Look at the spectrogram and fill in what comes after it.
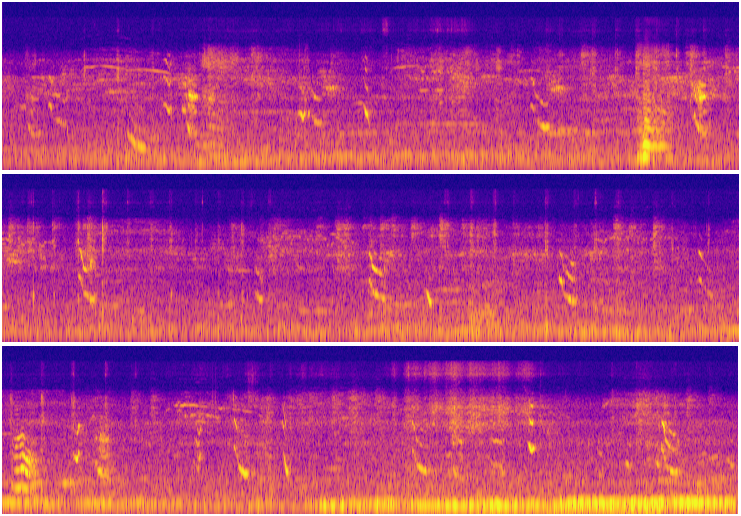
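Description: Faint, short chirps from birds, scattered irregularly, each sliding down in pitch, with a low hum rising over the last few seconds.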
